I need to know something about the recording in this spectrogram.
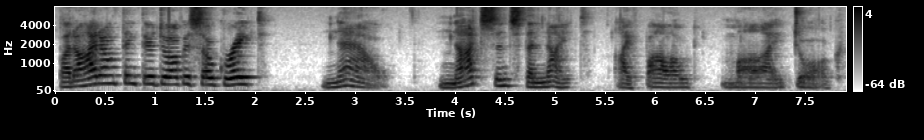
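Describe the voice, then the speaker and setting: A woman reads a children's picture book aloud as host, with expressive, dramatic emphasis. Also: lowish voice, slow, gravelly. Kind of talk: animated storybook narration for children.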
